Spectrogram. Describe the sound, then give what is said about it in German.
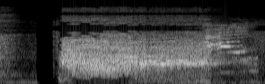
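A single loud, drawn-out meow of a cyborg cat being let out of a delivery van onto a street near a Soviet facility on Wisconsin Avenue, Washington, D.C., lasting over a second, preceded by a brief soft noise and a short pause, with no talking. “Ein unauffälliger Lieferwagen hielt an der Straße und die Katze wurde herausgelassen.”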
